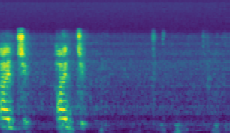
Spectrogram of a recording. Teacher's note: जिम में जब भी इस पर जज्म आपको लिखा हुआ मिले तो आप इस पर झटका करेंगे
